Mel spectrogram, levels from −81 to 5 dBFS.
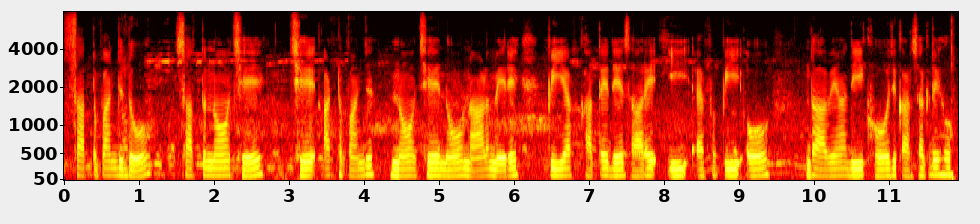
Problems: continuous background conversations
